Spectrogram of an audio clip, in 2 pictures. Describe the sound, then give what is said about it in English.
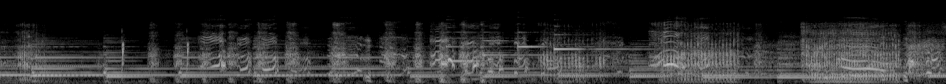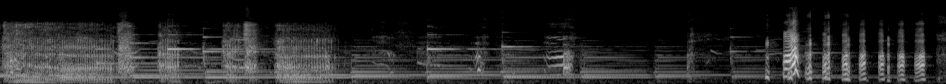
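A dog growls and grunts continuously alongside shrill screaming, loud, with sustained snarling throughout and a flurry of sharp, abrupt bursts near the end. “Well, that was me being raped by a dog.”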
